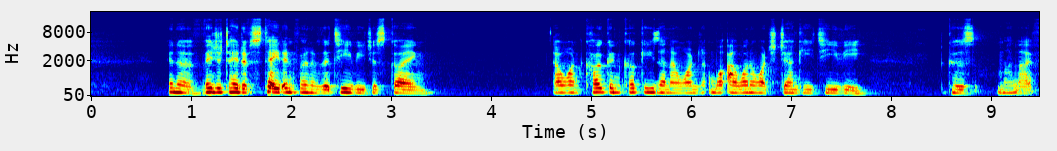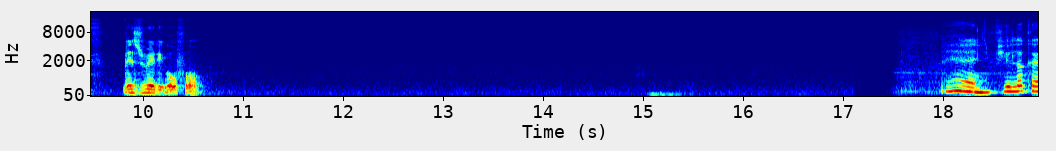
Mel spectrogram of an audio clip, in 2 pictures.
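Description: A woman speaks calmly and thoughtfully, close to a microphone, with pauses.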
